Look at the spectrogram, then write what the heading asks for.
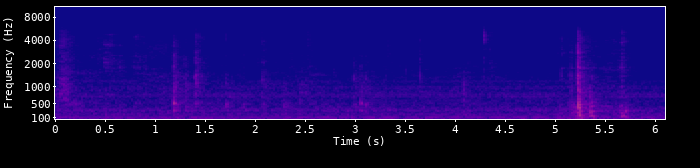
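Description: A few light knocks and clicks of kitchenware being handled at a stove, the loudest knock about five seconds in, over a steady low hum.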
